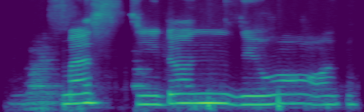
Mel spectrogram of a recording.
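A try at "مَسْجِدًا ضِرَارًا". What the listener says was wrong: Jangan baca dong tak. Masjidan, dah tu masih lagi nipis. Masjidan diraran.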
